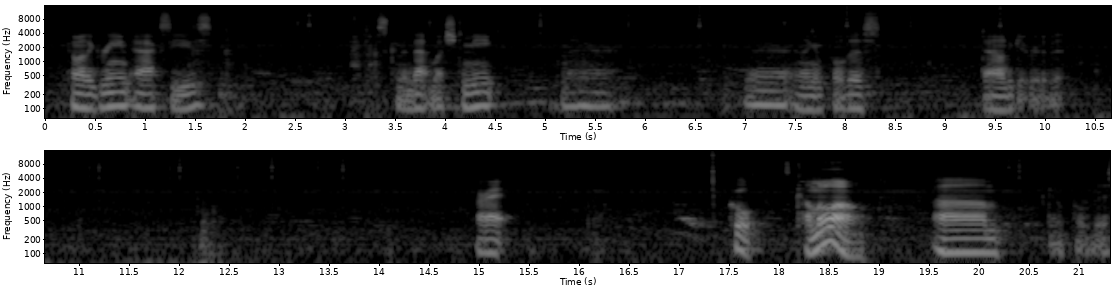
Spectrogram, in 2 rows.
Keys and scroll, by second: 3.2 p, 10.4 l, 12.2 e, 19.0 l.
